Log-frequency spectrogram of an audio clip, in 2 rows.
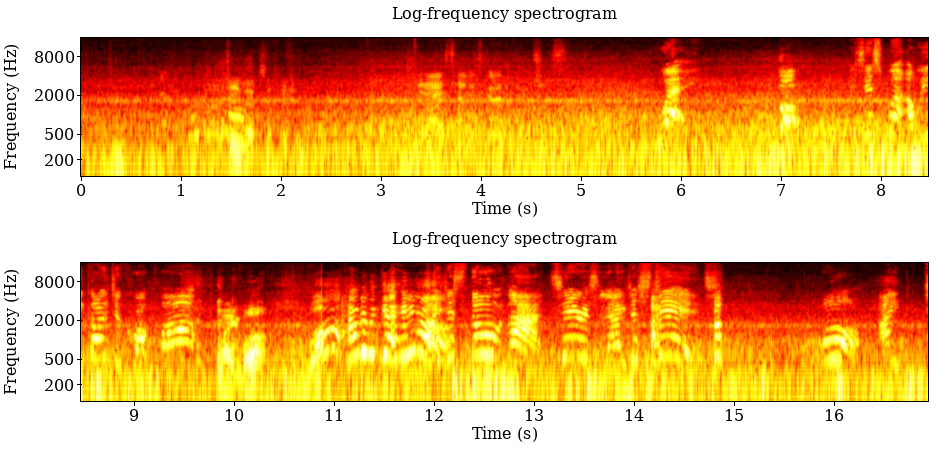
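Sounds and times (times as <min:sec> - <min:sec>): lorry engine drone: 0:00.0 - 0:16.9
road rumble: 0:00.0 - 0:16.9.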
